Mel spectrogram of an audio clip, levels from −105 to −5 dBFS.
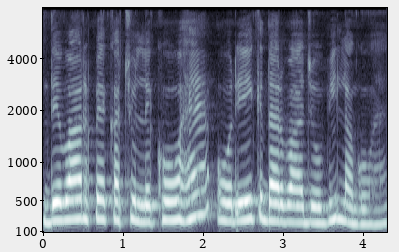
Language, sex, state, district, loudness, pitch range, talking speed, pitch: Bhojpuri, female, Bihar, East Champaran, -15 LUFS, 220-250 Hz, 155 wpm, 240 Hz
